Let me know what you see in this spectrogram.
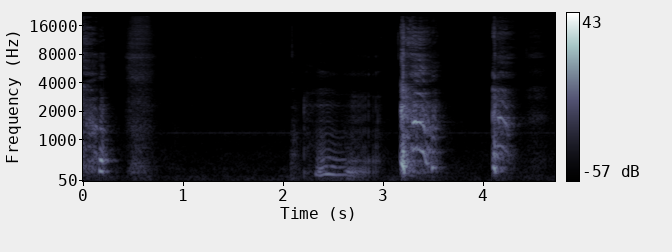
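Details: Woman smoking a marijuana joint: a few short, rough coughs and throat clearing between breaths, an irritant cough after inhaling smoke.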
